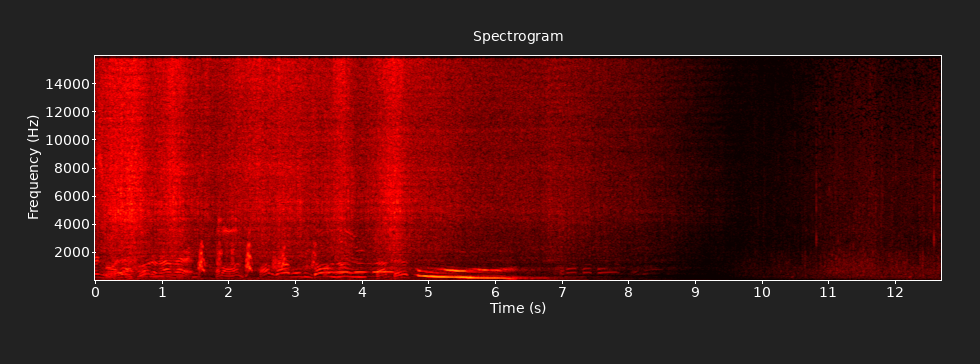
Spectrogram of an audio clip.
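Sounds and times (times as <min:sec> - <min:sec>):
tide washing into a bay: 0:00.0 - 0:07.3
loud falling vocal-like tone: 0:04.7 - 0:07.2
wavering hums: 0:04.8 - 0:07.1.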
